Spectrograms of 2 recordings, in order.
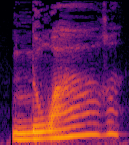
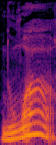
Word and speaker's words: noir: So it's quite funny because you will have to add this E at the end of noir for the feminine form, but then you don't pronounce it. Okay, so phonetically, it is exactly the same.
